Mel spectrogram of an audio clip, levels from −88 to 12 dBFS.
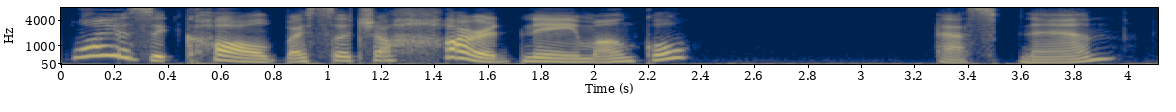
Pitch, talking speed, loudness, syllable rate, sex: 235 Hz, 175 wpm, -17 LUFS, 5.4 syllables/s, female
